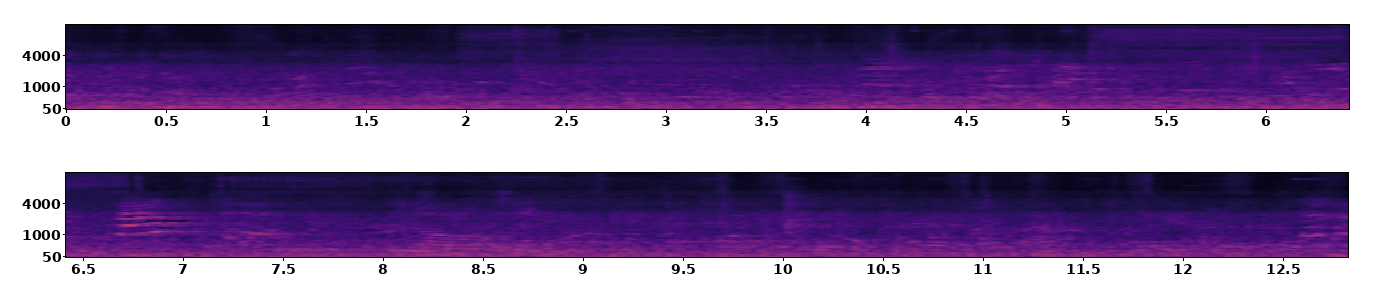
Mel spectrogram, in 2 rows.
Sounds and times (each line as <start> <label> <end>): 0.0 chattering from the surrounding crowd 12.8
0.0 walking through a mall 12.8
